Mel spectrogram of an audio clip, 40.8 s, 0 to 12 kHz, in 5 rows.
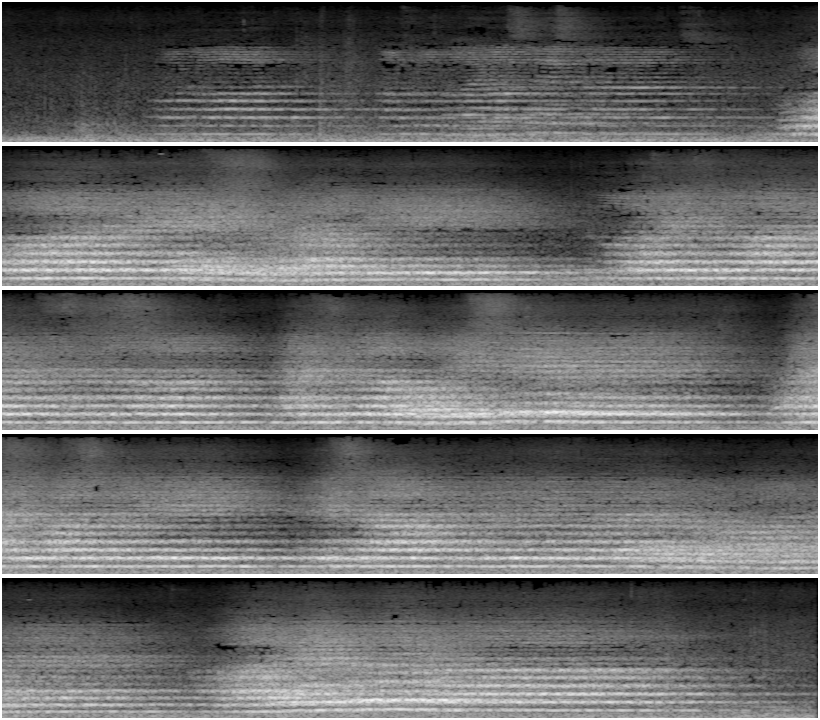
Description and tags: Someone asked for recording of church services, specifically a leader or priest talking and the congregation responding. The three files that begin with "02-" were recorded at a large Roman Catholic cathedral, and has more interaction, but also has chants, and as you can hear, the space is very "live".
